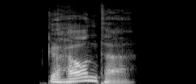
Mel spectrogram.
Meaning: inflection of gehörnt: 1. strong/mixed nominative masculine singular 2. strong genitive/dative feminine singular 3. strong genitive plural
- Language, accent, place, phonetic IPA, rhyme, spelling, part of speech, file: German, Germany, Berlin, [ɡəˈhœʁntɐ], -œʁntɐ, gehörnter, adjective, De-gehörnter.ogg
